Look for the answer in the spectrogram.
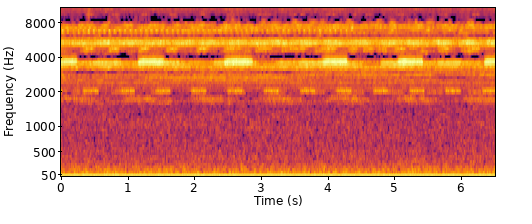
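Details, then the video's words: Crickets chirping on an evening in a peaceful park: a dense high-pitched chorus of steady trilling layers with pulsed chirps repeating roughly every second, over a soft low hum of background noise. "Cricket Sounds in a Peaceful Park"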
